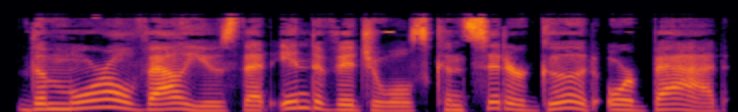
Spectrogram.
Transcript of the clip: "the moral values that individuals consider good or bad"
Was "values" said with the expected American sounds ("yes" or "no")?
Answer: yes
